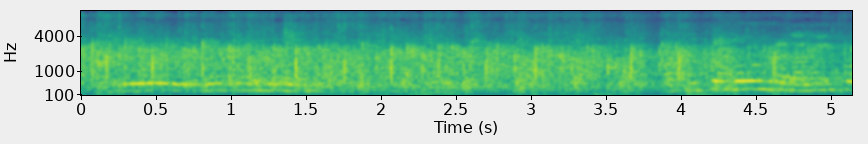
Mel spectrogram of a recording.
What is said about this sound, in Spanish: Amén. Amén. Gloria al Señor. Un aplauso para misión.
